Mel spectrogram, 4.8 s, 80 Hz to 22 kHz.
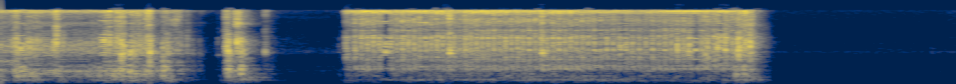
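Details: Sony SL-C9 Betamax front-loading mechanism after repair: the machine wasn't loading and had nearly been written off. A short motor whirr, a pause, then a smooth run with soft clicks and a clean stop, so tape loading is now working normally.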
